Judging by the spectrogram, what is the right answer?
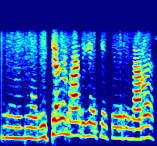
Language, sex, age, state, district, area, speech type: Kannada, female, 45-60, Karnataka, Gadag, rural, conversation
